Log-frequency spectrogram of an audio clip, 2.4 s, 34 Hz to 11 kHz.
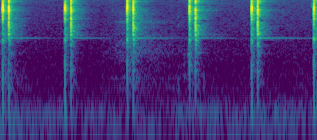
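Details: Fuel injector pulsed off 12 volts for cleaning with cleaner can feeding it: crisp, evenly spaced clicks about twice a second, normal solenoid opening and closing, pulse rate adjustable by dial.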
